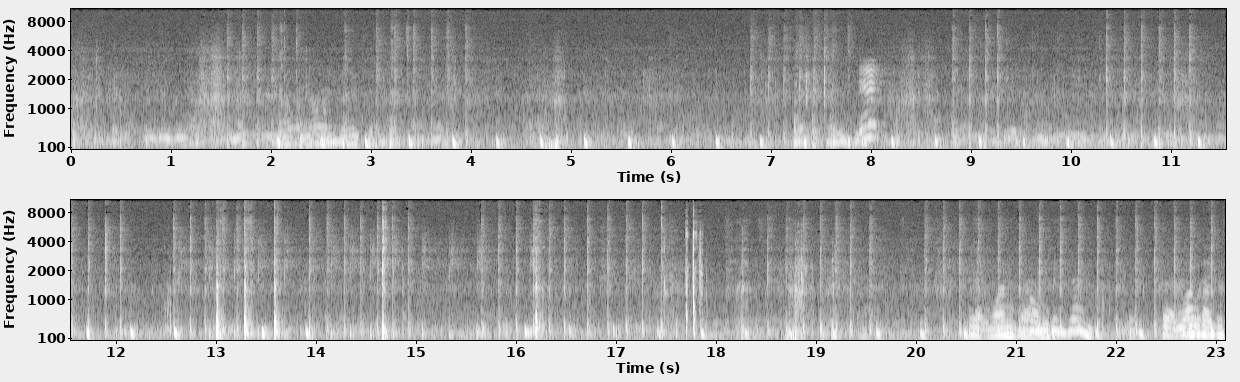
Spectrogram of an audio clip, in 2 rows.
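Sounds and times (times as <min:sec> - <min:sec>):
airsoft guns firing: 0:10.4 - 0:17.6.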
